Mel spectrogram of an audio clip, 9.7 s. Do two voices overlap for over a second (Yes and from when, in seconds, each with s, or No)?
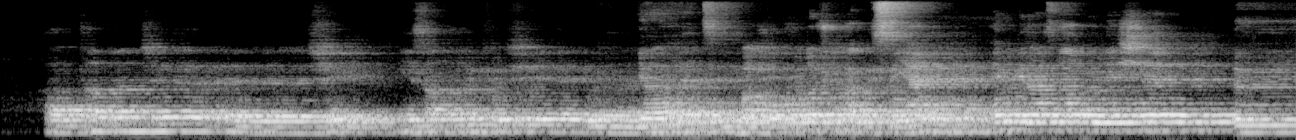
Yes, from 4.8 s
